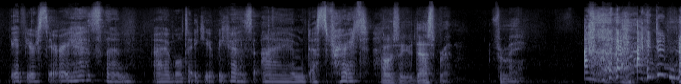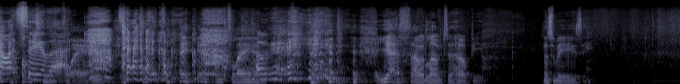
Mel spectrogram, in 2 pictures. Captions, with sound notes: If you're serious, then I will take you, because I am desperate. - Oh, so you're desperate for me? (both laughing) - I did not say that. - I'm just playing it. I'm playing. - Okay. - Yes, I would love to help you. This will be easy.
